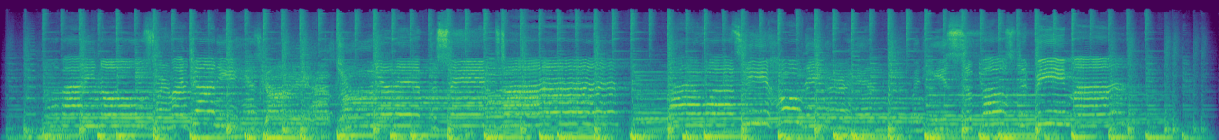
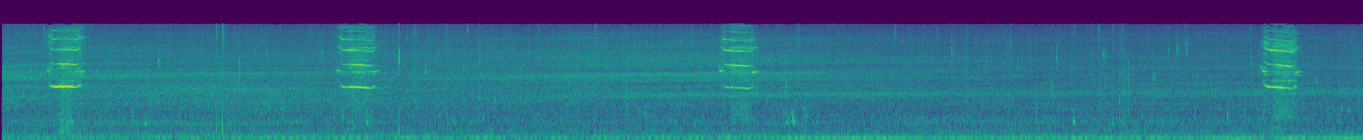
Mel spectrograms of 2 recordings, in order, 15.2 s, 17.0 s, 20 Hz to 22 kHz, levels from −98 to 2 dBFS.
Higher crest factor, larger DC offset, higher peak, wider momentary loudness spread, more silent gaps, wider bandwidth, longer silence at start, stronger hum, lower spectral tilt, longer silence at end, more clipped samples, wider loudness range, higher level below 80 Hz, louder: second, 12 dB vs 20 dB; neither; about the same, -2 dBFS vs -4 dBFS; second, 7 LU vs 24 LU; neither; first, 17.5 kHz vs 12 kHz; about the same, 0.05 s vs 0 s; neither; first, -4 dB/octave vs 1 dB/octave; first, 0.15 s vs 0 s; neither; second, 2 LU vs 18 LU; first, -20 dBFS vs -40 dBFS; about the same, -14 LUFS vs -15 LUFS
